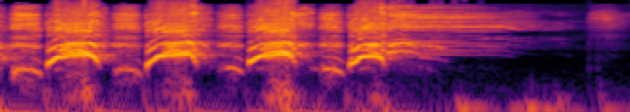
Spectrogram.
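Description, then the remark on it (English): People scream in loud, rhythmic whoops imitating howler monkeys: about five quick rising-and-falling howls in a row, then a fading breathy tail. “Just a bunch of howler monkey sounds in the fucking screen.”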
